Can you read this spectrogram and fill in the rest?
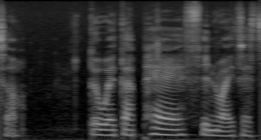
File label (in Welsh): "peth", Welsh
